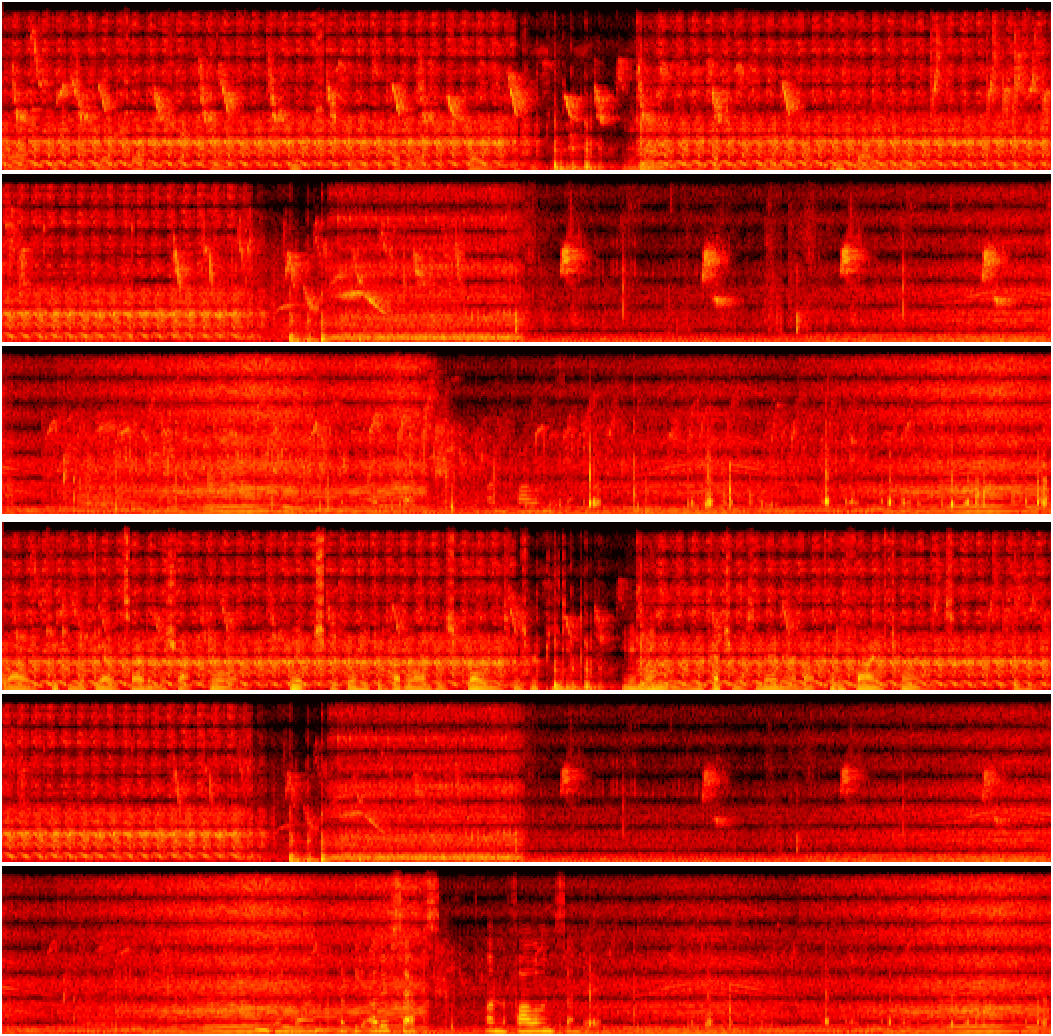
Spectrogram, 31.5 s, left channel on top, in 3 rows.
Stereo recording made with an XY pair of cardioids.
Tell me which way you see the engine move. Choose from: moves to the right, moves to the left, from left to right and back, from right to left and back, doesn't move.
doesn't move.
